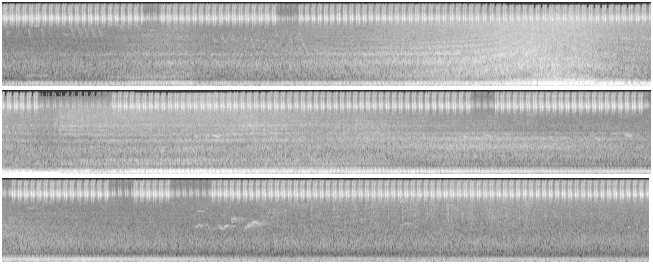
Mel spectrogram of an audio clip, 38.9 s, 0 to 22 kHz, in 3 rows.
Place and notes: Sootbörn, Hamburg Niendorf - airport runway, quiet ambience
Hamburg Niendorf, surprisingly quiet summer evening ambience at the edge of the runway of Hamburg airport, probably because aircrafts depart and descend from an alternative runway because of wind conditions. Muscle car is passing by at the end of the recording. Short soundwalk with artist colleagues from the Kleine Gesellschaft für Kunst und Kultur, Hamburg
(Tascam DR100Mk3, DPA4060)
